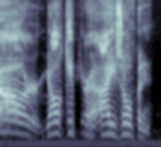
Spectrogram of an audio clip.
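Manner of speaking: high-pitched, shouted voice. Voicing a ship's captain calling out to everybody: captain shouting to the crew. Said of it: "the captain shouts out to everybody".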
